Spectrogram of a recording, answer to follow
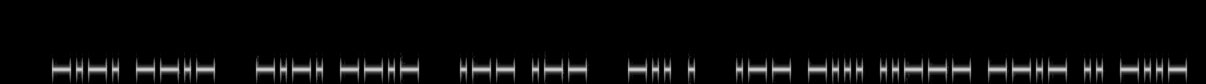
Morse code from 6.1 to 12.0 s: DE WB2QIX

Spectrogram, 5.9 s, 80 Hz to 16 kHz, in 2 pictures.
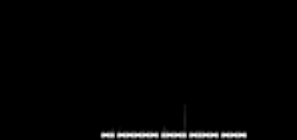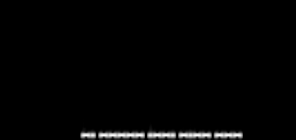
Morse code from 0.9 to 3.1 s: N0PYO

